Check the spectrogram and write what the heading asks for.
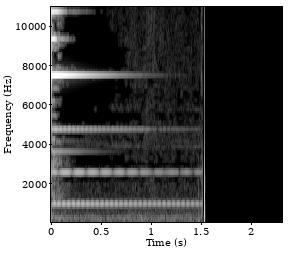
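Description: A chrome service desk bell struck once by a dog's paw, giving a bright ding that rings on and slowly fades. About a second and a half in, the ring cuts off abruptly with a click.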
